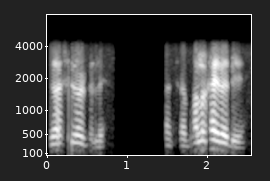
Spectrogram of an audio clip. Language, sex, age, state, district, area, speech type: Odia, male, 30-45, Odisha, Dhenkanal, rural, conversation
